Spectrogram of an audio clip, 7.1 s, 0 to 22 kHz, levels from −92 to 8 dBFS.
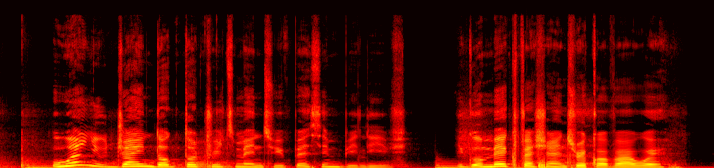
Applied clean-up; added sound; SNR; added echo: none; Bowed string instrument; 17 dB; none.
